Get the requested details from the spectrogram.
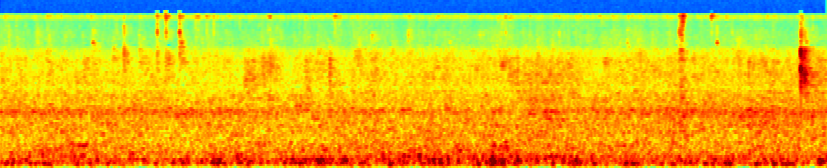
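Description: A dog sniffs close by.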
